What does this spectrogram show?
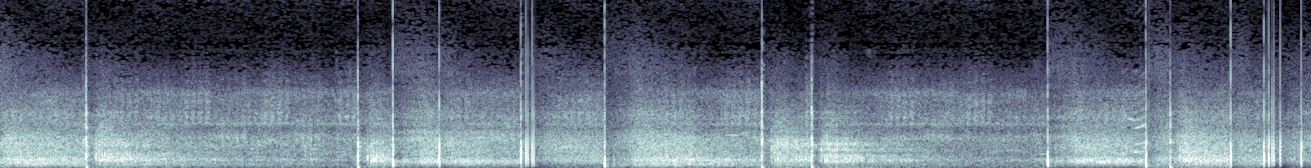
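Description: Aerial fireworks shells launching and bursting overhead: about a dozen sharp bangs at uneven intervals, some in quick pairs.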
